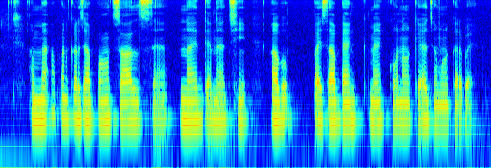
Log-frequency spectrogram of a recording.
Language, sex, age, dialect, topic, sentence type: Maithili, male, 25-30, Angika, banking, question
